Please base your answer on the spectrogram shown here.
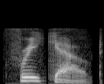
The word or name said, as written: freak-out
